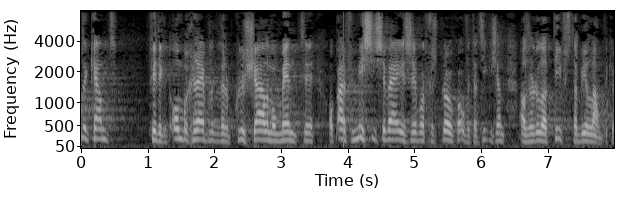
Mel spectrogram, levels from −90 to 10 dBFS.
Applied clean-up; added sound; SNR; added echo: none; none; none; none.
